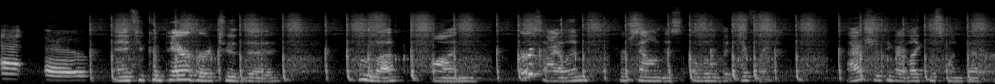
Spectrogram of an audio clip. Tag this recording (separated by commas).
Speech, Music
